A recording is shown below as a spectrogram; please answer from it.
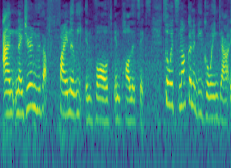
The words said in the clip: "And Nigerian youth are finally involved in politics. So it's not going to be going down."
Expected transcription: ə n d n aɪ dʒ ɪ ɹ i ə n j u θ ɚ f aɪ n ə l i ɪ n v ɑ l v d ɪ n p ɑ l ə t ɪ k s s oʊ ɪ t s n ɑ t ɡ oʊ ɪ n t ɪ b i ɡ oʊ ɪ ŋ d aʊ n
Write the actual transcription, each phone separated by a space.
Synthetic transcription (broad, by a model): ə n n aɪ dʒ ɪ ɹ i ə n j u θ ɚ f aɪ n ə l i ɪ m v ɑ l v d ɪ n p ɑ l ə t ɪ k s s oʊ ɪ t s n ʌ t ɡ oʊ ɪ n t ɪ b i ɡ oʊ ɪ ŋ d aʊ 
